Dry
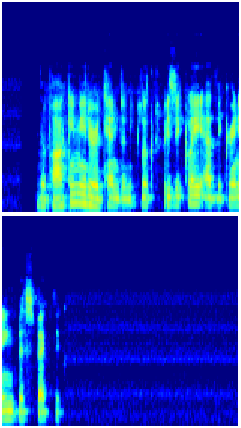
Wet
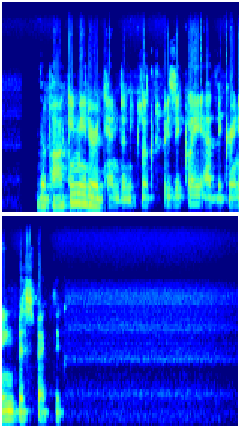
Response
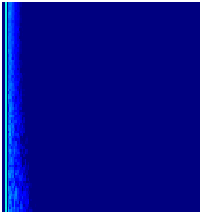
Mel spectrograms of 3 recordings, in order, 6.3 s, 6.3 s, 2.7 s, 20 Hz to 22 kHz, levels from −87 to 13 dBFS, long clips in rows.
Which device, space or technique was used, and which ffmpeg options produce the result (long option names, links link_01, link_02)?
FM broadcast chain: -filter_complex "[0:a]highpass=48,dynaudnorm=framelen=190:gausssize=7:maxgain=8dB,acrossover=split=170|1200[link_01][link_02][link_03];[link_01]acompressor=threshold=-34dB:ratio=4[link_04];[link_02]acompressor=threshold=-27dB:ratio=4[link_05];[link_03]acompressor=threshold=-30dB:ratio=4[link_06];[link_04][link_05][link_06]amix=inputs=3:normalize=0,aemphasis=mode=production:type=50fm,alimiter=limit=-16dB:level=0:latency=1:release=199,asoftclip=type=hard:threshold=-19dB,lowpass=frequency=15000:width=0.5412,lowpass=frequency=15000:width=1.3066,aemphasis=mode=production:type=50fm,asettb=1/sr,asplit=3[link_07][link_08][link_09];[link_07]atrim=end=1.394[link_10];[link_08]atrim=start=1.39:end=3.16,asetpts=PTS-STARTPTS,afade=type=in:duration=0.004:curve=qsin,afade=type=out:start_time=1.766:duration=0.004:curve=qsin,highpass=frequency=530:poles=1[link_11];[link_09]atrim=start=3.156[link_12];[link_10][link_11]acrossfade=duration=0.004:curve1=hsin:curve2=qsin[link_13];[link_13][link_12]acrossfade=duration=0.004:curve1=qsin:curve2=hsin,equalizer=frequency=5500:width_type=o:width=0.77:gain=-2"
